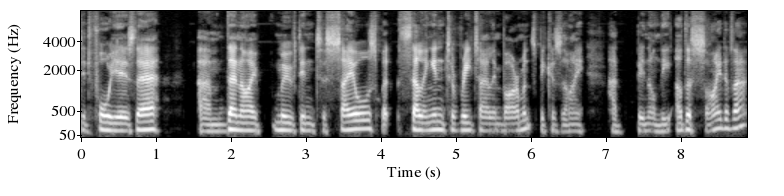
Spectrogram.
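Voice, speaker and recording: With a London accent, a man of medium pitch speaks at a moderate pace with fairly even intonation and big swings in loudness, in a dry, close sound with no echo. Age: 60s. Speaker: entrepreneur. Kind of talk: interview. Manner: hesitant, with frequent fillers.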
